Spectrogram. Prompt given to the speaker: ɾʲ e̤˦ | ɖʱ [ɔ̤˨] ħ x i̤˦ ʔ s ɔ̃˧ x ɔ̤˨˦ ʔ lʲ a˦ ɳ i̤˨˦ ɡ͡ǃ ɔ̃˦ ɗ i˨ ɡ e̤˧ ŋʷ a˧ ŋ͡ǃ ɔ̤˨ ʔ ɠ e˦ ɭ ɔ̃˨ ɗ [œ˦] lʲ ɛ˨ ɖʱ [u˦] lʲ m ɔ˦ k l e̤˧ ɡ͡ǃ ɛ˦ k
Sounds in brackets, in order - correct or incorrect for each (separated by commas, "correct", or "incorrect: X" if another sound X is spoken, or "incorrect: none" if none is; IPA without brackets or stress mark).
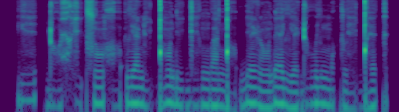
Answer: correct, incorrect: ɛ˦, correct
